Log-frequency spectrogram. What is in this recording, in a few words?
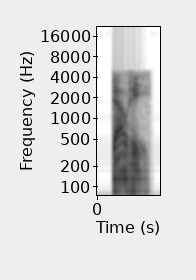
"doughty", English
